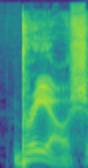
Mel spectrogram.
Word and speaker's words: brioche: I have no idea what the hell a broche bun is, and I mispronounce it constantly. What's that? Brioche.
